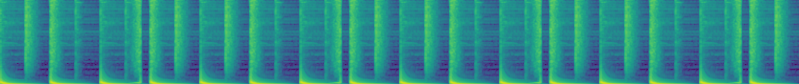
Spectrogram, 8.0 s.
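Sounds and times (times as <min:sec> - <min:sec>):
120 BPM trance drum and percussion loop: 0:00.0 - 0:07.9.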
